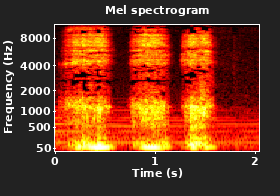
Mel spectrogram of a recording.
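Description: Three short snores made with the mouth alone, air drawn in against the soft palate at the back of the roof of the mouth. This is a practice step toward the inward lip bass beatbox sound.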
